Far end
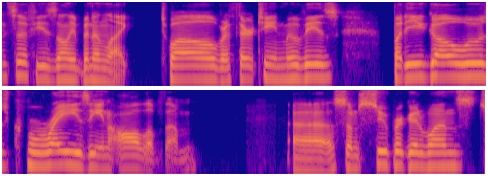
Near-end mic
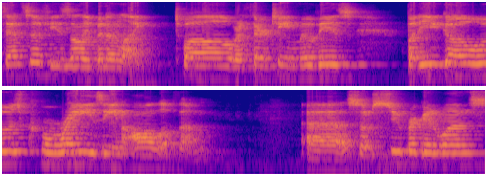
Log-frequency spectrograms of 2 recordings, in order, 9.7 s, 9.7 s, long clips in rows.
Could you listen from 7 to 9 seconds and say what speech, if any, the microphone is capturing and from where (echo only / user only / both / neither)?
echo only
